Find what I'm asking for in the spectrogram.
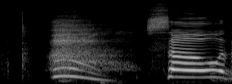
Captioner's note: sighs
